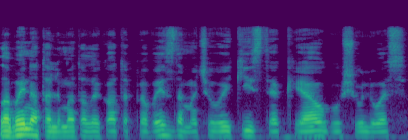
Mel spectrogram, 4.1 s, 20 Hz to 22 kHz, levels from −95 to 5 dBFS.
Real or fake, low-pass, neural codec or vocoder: real; 10.8 kHz; none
